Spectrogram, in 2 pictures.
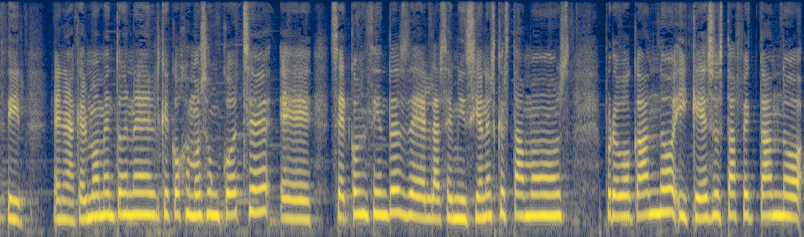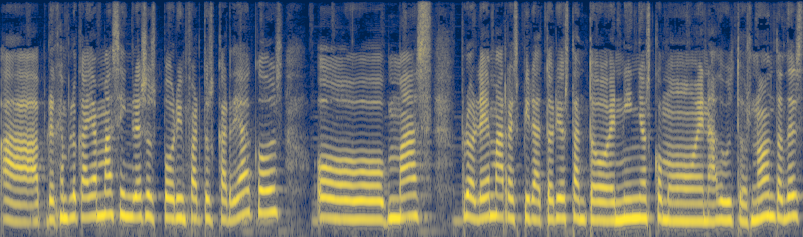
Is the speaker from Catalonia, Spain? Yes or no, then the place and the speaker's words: yes; Barcelona, Catalonia, Spain; está en mi ciudad natal, en Barcelona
